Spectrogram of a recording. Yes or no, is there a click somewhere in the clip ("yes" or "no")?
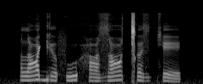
yes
